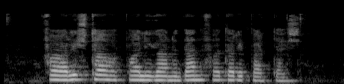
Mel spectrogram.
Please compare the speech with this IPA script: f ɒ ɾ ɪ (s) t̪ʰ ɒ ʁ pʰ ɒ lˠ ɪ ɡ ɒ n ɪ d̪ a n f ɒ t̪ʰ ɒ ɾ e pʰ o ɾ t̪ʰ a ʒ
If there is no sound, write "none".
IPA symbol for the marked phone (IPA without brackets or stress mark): ʃ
